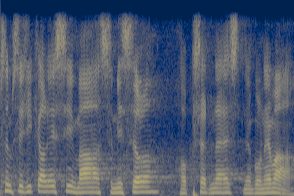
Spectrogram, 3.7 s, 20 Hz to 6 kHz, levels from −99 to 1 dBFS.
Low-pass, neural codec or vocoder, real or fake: 5.4 kHz; vocoder, 22.05 kHz, 80 mel bands, WaveNeXt; fake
